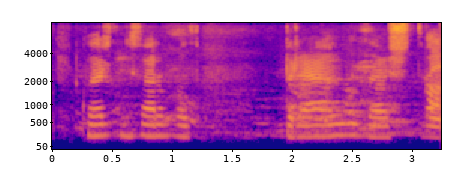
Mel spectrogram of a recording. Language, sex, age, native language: Icelandic, female, 9, Icelandic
